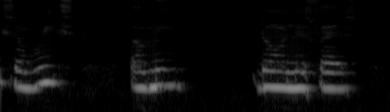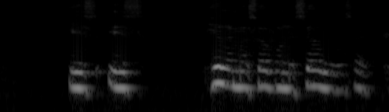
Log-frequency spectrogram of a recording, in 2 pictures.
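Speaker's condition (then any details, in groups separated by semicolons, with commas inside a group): Cerebral palsy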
